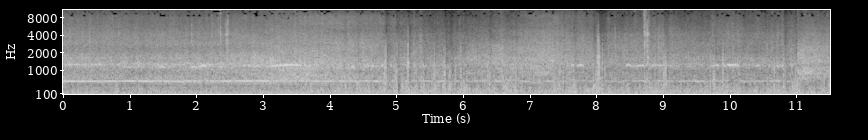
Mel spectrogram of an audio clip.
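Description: Wind rushes steadily across the microphone during a southbound bike ride, a loud, continuous buffeting roar with a faint tonal whine running through it.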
